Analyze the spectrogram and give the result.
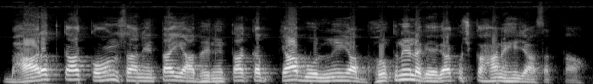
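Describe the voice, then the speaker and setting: A man's voice: fairly high pitch, lively intonation, a little slow, a little mellow. A man delivering scripted political commentary in a formal, rhetorical, pointed manner. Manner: rhetorical, pointed questioning, formal Urdu-laced wording. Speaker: political commentary channel host.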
